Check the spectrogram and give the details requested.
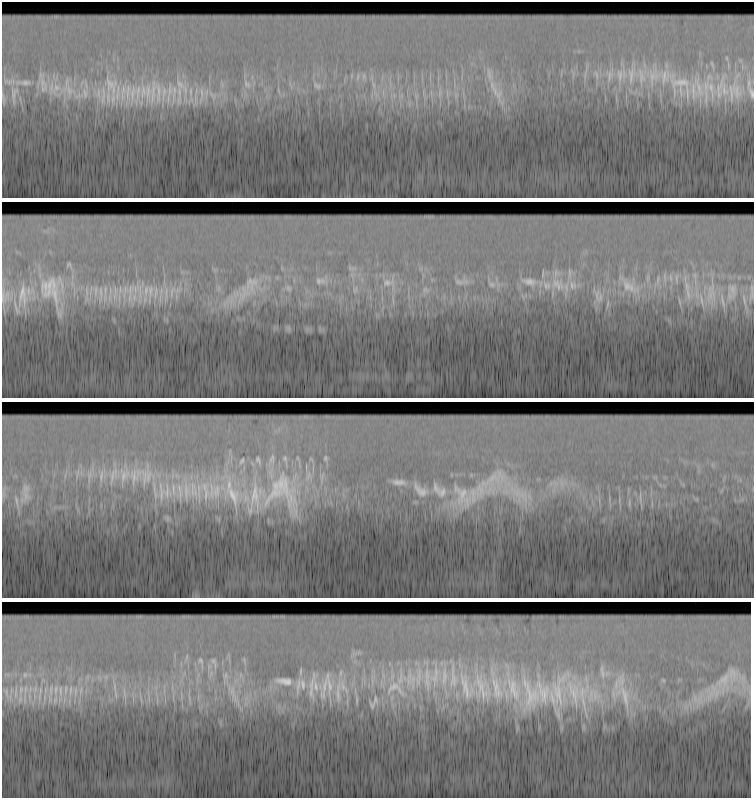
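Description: Several songbirds singing together in a busy chorus of chirps, trills and quick whistled phrases, with a faint low humming underneath.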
